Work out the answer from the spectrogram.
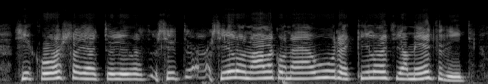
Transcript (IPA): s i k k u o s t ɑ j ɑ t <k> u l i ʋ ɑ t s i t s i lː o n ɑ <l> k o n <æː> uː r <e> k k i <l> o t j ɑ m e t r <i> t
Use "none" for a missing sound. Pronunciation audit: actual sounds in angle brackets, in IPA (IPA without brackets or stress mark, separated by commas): t, l, æː, e, l, i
